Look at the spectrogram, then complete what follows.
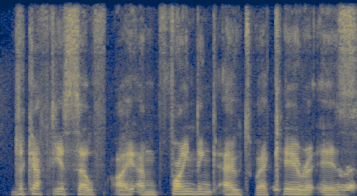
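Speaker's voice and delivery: very slow mutter under breath through gritted teeth. Speaking in character to the group while fleeing: gritted out under breath. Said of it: "I'm gonna grit out under my breath".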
